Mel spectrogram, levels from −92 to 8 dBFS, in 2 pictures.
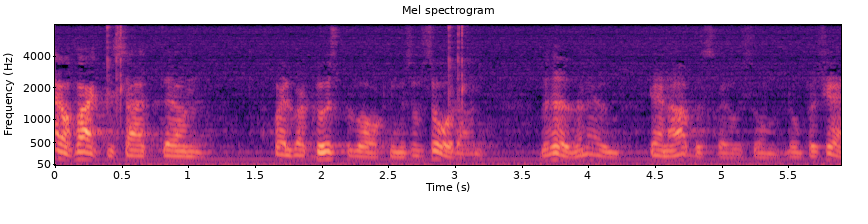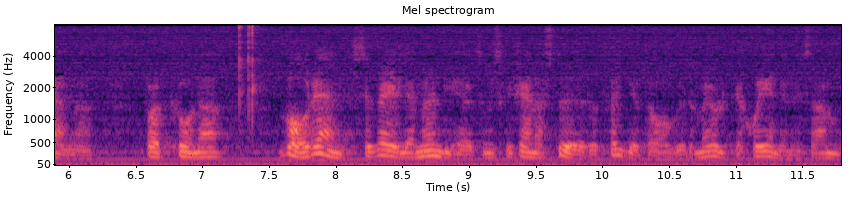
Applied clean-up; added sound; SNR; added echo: none; Crackle; 15 dB; reverberation time 0.2 s.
